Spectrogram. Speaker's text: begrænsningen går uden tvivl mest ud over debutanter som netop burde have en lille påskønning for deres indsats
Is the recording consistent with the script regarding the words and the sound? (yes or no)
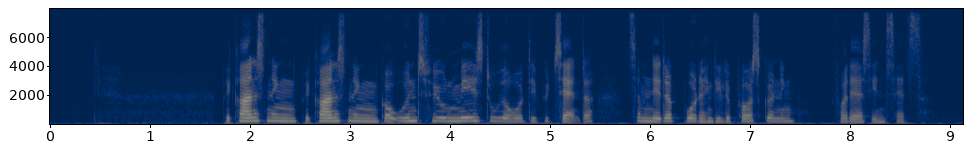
no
